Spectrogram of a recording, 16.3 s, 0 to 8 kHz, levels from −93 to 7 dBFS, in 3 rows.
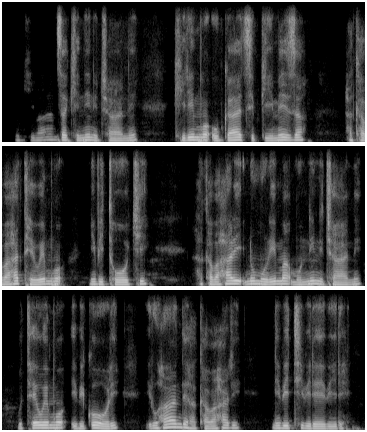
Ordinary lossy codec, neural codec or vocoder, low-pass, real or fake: Opus, 32 kbps; none; 7.2 kHz; real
